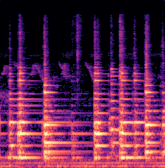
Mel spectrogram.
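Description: Background music: a plucked string instrument playing a quick, even run of notes, about four a second.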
